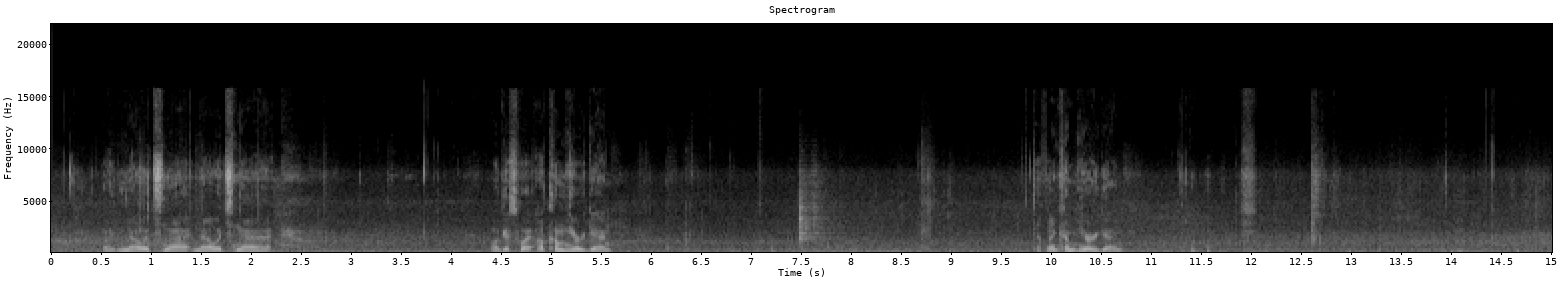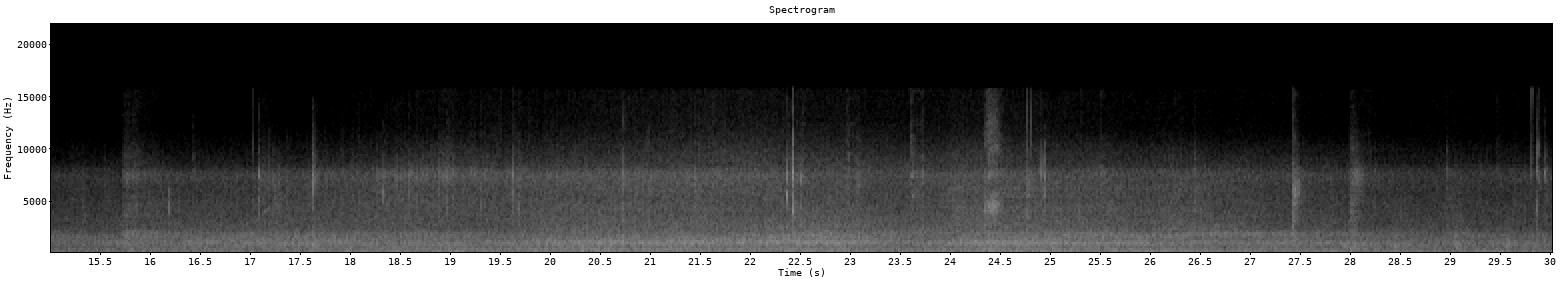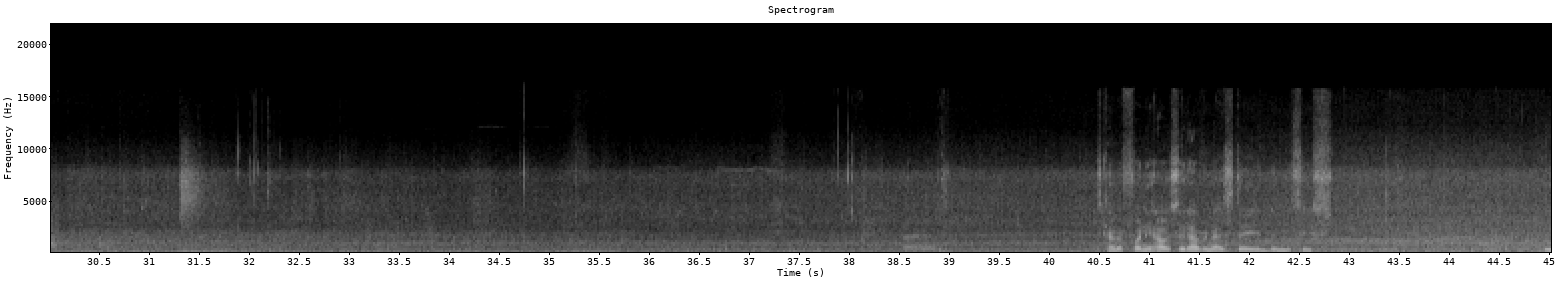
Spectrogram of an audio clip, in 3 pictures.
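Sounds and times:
cars going by: 0.0s - 45.0s.

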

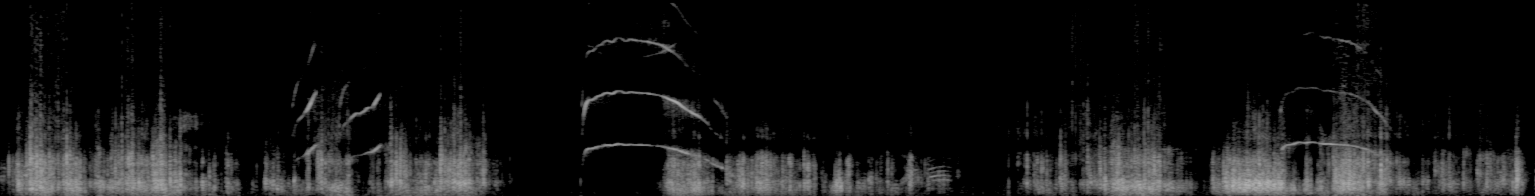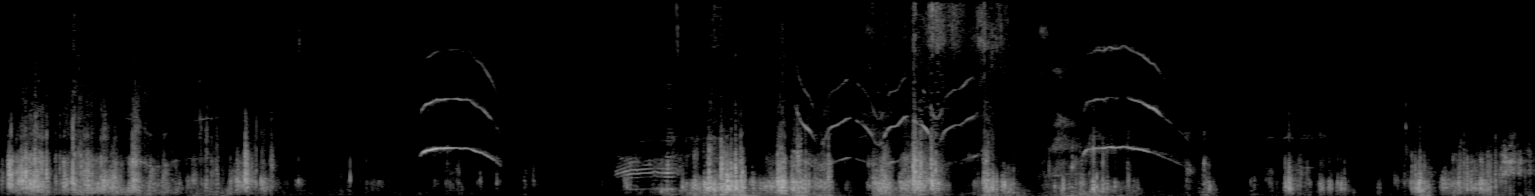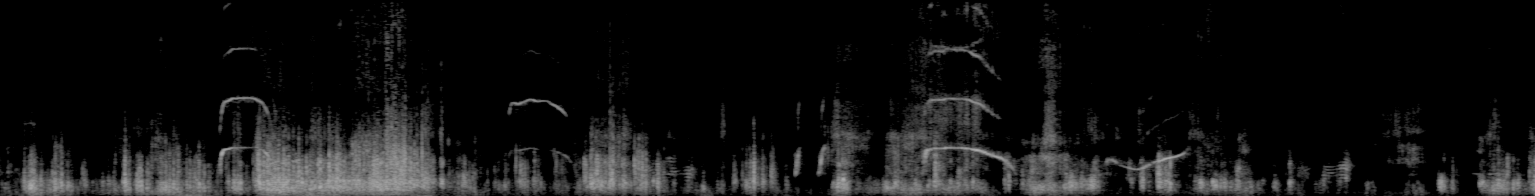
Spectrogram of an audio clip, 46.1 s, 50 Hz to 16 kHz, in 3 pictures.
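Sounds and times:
shepherd's whistle: 3.0s - 3.9s, 5.8s - 7.4s, 12.8s - 13.9s, 19.5s - 20.4s, 23.3s - 25.4s, 26.0s - 27.3s, 32.9s - 33.5s, 35.8s - 36.5s, 39.8s - 42.7s.

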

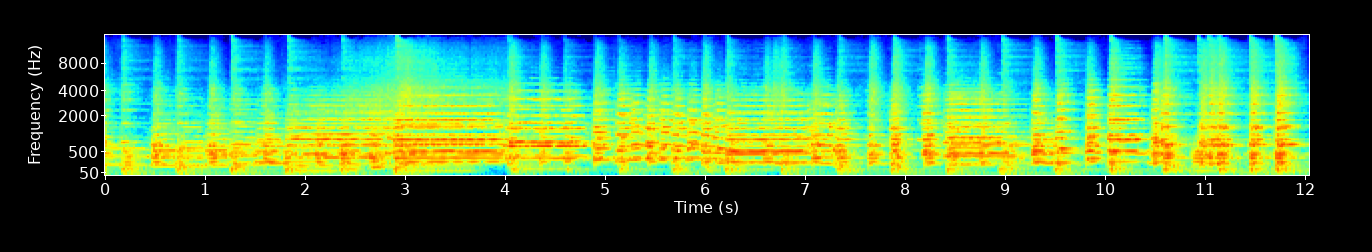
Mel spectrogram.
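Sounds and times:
brass band playing polka: 0.0s - 12.0s.

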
